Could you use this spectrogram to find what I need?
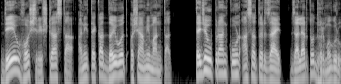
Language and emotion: Goan Konkani, neutral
